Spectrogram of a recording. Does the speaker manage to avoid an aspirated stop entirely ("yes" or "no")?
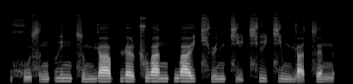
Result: no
